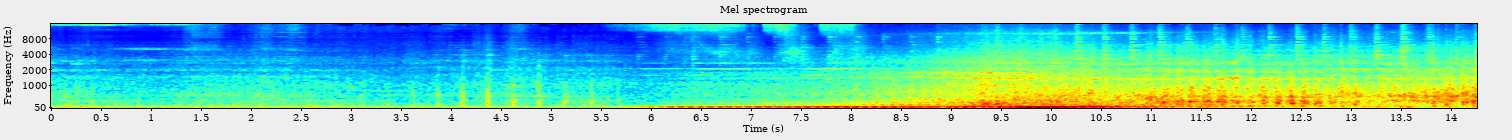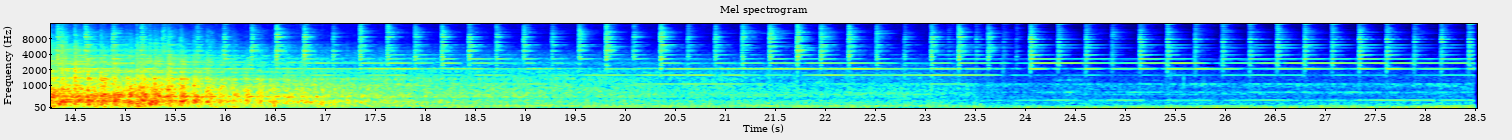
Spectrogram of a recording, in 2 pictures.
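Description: Metra bilevel commuter train passing close by, its rumble and wheel clacks building to a peak about ten seconds in and then fading away. As it fades, a railroad grade-crossing bell rings steadily.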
